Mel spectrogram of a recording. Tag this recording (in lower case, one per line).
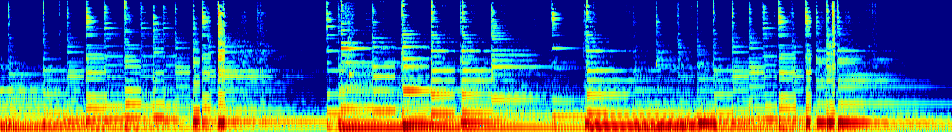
guitar
musical instrument
plucked string instrument
music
